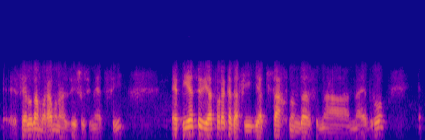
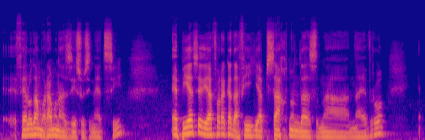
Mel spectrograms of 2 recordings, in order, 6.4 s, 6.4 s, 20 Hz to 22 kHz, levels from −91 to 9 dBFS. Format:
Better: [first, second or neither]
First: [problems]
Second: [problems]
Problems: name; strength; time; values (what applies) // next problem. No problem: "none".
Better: second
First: phone-call audio; poor line; nothing above 3.5 kHz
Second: none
